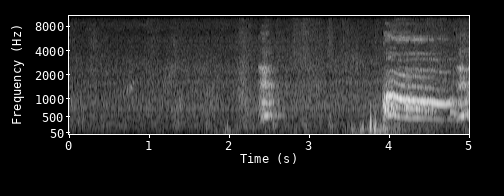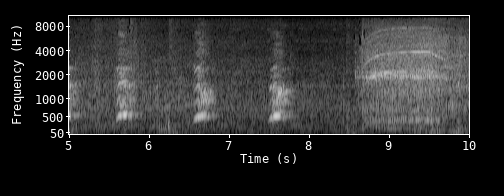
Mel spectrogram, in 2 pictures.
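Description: A dog barking several times, about once a second, with one longer drawn-out falling bark about four seconds in. Near the end comes a higher whine lasting about a second.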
